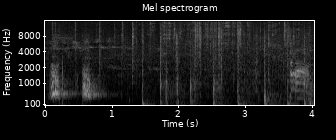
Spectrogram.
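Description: Horse hooves clip-clopping in the medieval game Kingdom Come Deliverance, a quick series of distinct hoof strikes on hard ground, close and fairly clear, preceded by a couple of short snorts or whinnies.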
